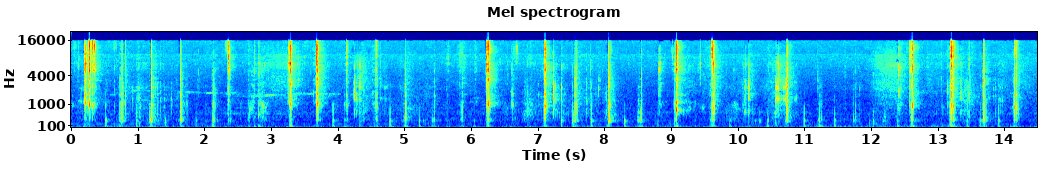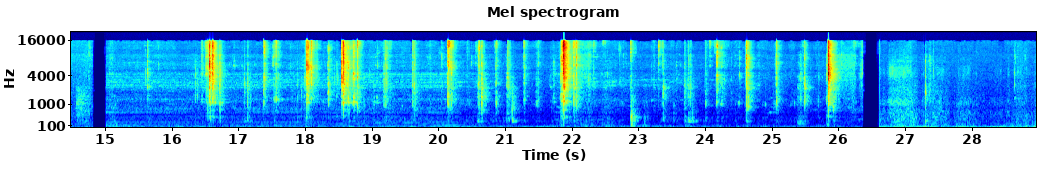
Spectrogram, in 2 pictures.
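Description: Frozen chocolate pieces being bitten and chewed close to the microphone: a rapid run of crisp cracks and crunches, a few sharper than the rest, breaking off briefly twice.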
